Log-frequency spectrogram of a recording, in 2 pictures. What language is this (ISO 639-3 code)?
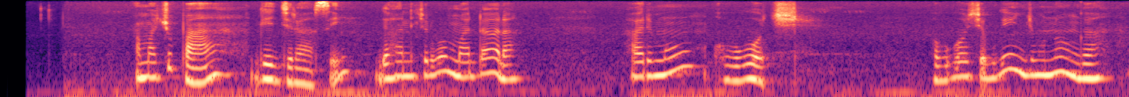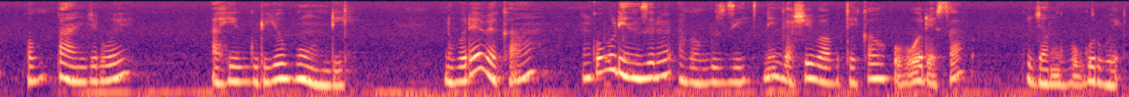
nyn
